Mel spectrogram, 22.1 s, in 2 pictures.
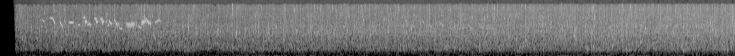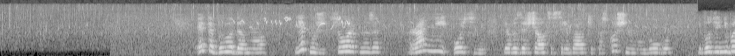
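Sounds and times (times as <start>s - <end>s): soft steady hiss: 0.3s - 22.0s
bird chirps: 0.6s - 2.4s, 14.5s - 16.2s.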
